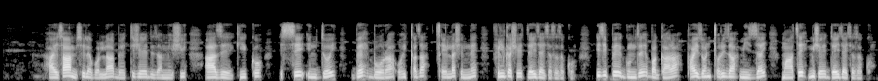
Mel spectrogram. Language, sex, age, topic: Gamo, male, 25-35, agriculture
